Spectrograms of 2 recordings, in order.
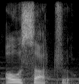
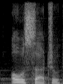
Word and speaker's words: Asatru: Icelandic words always put emphasis on the first syllable. So Asatru. Asatru.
